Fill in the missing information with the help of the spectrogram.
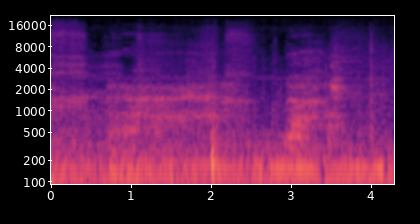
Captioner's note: Cole groans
